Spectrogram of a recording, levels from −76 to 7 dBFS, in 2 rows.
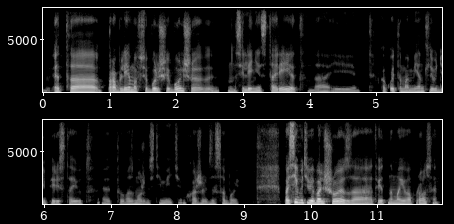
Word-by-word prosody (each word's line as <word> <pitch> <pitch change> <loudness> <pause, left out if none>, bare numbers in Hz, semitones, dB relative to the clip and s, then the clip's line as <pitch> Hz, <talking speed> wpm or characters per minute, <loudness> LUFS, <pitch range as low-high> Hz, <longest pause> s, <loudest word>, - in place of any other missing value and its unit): эта 140 -3 +2
проблема 140 +4 +2
всё 140 - -6
больше 135 0 0
и - - -3
больше. 180 -1 0
Э, 125 +6 -8
население 135 -2 -3
стареет, 135 +9 -2
да, 125 +4 -12
и 115 -2 -14 0.3
в - - -43
какой-то 130 +2 -5
момент 135 +4 -7
люди 130 0 -5
перестают 120 -1 -10
эту 120 0 -16
возможность 120 +1 -12
иметь 120 -2 -13
и - - -18
ухаживать 120 -1 -12
за 125 - -13
собой. 120 -4 -12 0.6
Спасибо 215 - +6
тебе 195 -1 +8
большое 175 -1 +5
за 130 0 -2
ответ 135 +1 -4
на 135 - -4
мои 130 0 -2
вопросы. 140 +3 -5
130 Hz, 155 wpm, -21 LUFS, 125-145 Hz, 0.6 s, тебе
